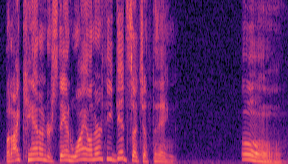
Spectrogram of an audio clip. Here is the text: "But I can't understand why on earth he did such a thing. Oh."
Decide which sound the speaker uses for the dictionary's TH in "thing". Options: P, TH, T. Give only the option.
TH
